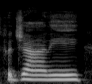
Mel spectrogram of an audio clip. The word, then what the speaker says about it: Pojanee: I'm just saying, I pronounce it Pojanee, all right?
